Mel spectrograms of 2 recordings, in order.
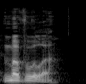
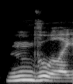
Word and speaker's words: Mvula: Mvula. – Mvula, yeah.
